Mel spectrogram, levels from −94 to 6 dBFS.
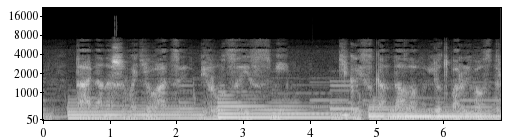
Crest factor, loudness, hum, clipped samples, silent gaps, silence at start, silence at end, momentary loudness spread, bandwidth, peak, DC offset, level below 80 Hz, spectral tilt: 14 dB; -15 LUFS; none; under 0.1%; none; 0 s; 0 s; 7 LU; 7 kHz; 0 dBFS; under 0.1%; -32 dBFS; -8 dB/octave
